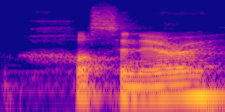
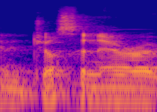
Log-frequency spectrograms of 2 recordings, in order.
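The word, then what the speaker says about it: Jocinero: We will come back to Hosanero, hard name to pronounce. I always want to say Josanero, but yeah, Hosanero, I think is how I pronounce it.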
